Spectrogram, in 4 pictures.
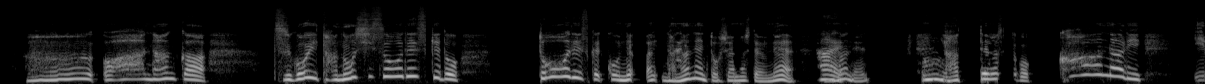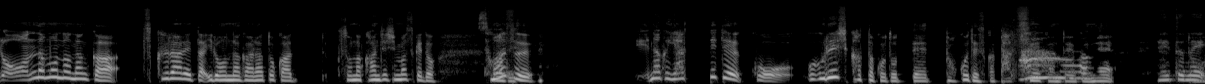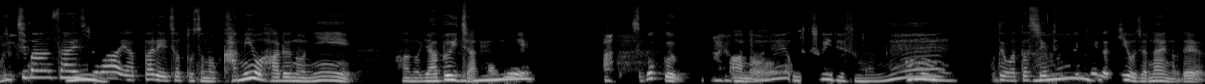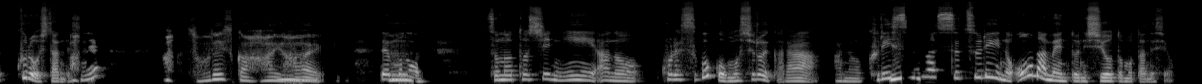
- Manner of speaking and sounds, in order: none
- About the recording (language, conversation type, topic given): Japanese, podcast, あなたの一番好きな創作系の趣味は何ですか？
